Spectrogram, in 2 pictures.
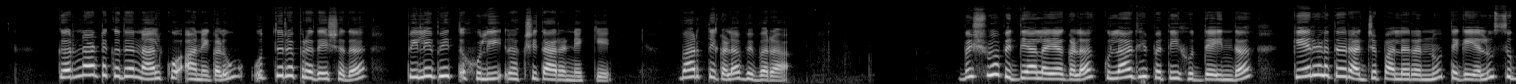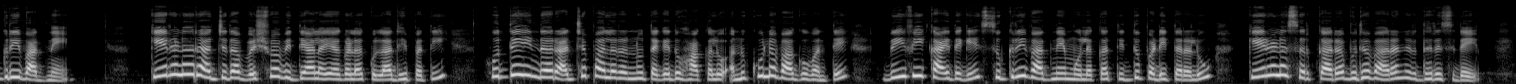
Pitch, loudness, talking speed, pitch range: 285 Hz, -18 LUFS, 70 wpm, 245-360 Hz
